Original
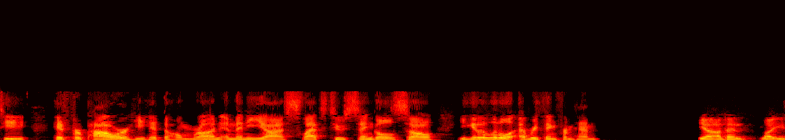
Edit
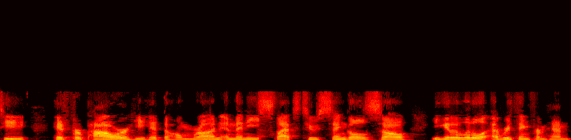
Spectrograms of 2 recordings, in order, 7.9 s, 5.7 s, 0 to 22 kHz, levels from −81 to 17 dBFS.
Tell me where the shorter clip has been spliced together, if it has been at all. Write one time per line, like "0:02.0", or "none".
0:02.6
